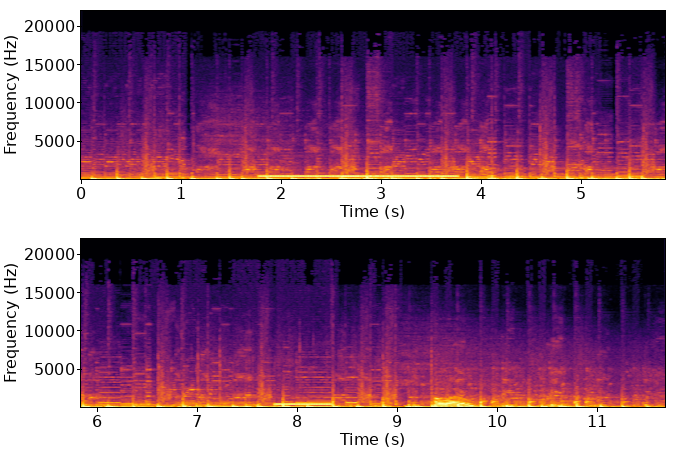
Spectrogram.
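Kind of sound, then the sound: signal or alarm, telephone dialing and ringing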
